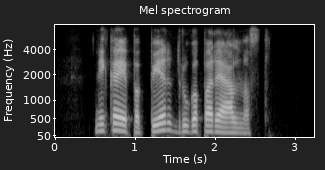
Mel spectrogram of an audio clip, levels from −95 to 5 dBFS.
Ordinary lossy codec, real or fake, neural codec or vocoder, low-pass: Opus, 16 kbps; real; none; 7.2 kHz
